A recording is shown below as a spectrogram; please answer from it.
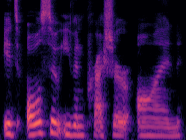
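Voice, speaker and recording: Woman, very gravelly voice, podcast co-host, casual candid chat. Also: medium pitch, fairly even intonation, measured pace, warm tone. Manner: candid and conversational.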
